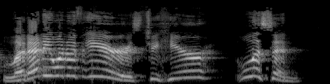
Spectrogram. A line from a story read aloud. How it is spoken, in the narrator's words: As he said this, he called out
